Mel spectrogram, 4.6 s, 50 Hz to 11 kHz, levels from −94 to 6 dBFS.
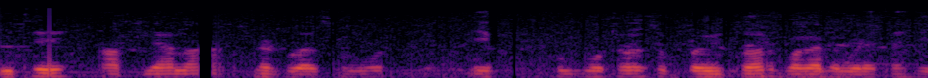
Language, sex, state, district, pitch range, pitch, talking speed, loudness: Marathi, male, Maharashtra, Nagpur, 115-125 Hz, 120 Hz, 155 wpm, -44 LUFS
